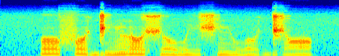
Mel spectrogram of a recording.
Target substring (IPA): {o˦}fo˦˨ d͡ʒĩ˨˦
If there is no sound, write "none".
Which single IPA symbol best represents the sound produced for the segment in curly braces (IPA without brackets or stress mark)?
o˦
